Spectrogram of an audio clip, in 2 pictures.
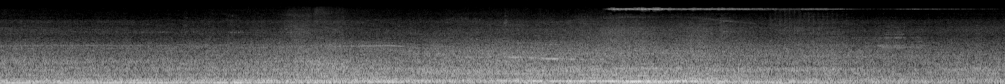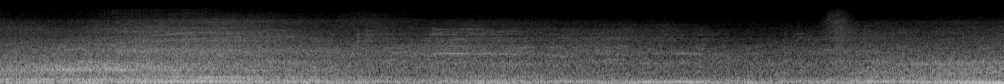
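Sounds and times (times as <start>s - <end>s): car engine and tyre noise: 0.0s - 20.0s.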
